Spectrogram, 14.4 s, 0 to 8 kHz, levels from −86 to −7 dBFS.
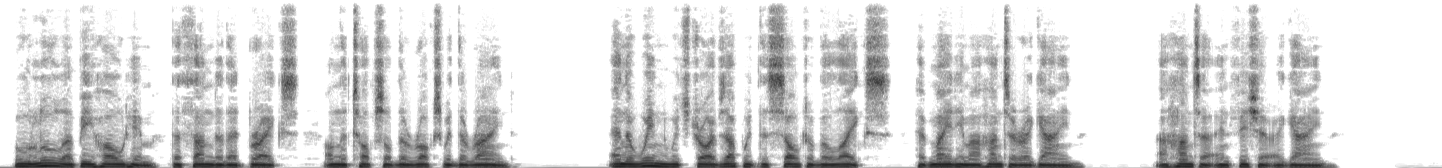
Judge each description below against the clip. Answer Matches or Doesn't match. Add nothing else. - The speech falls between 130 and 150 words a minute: Matches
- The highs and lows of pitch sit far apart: Doesn't match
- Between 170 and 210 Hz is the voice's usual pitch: Doesn't match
